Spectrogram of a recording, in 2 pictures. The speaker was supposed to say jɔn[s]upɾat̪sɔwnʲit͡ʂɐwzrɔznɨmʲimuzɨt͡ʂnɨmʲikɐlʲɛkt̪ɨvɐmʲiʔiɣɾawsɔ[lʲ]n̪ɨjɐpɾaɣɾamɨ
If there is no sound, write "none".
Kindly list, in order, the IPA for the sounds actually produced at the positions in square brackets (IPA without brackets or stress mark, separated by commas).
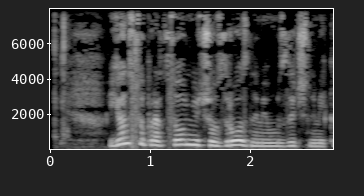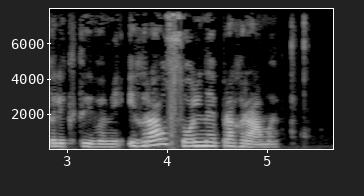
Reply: s, lʲ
